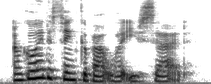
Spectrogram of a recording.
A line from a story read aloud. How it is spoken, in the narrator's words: Jim said quietly, mindful of the doctor's ears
